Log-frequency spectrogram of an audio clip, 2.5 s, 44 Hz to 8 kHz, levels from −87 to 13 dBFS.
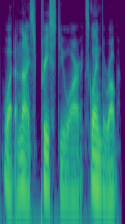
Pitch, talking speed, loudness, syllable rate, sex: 95 Hz, 215 wpm, -18 LUFS, 5.4 syllables/s, male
